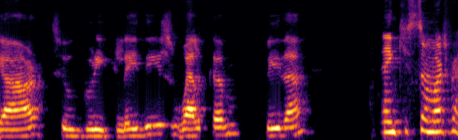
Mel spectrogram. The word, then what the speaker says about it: Leda: so here we are two greek ladies welcome lita thank you so much for having me so nice to hear my name pronounced properly as well well i was like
